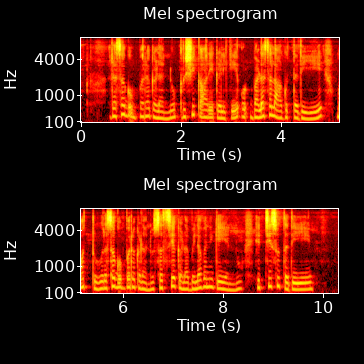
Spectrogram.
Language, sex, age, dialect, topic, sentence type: Kannada, female, 36-40, Coastal/Dakshin, agriculture, question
